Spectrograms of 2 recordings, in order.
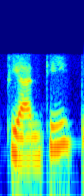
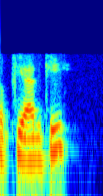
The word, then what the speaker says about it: Pianti: First is Pianti.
